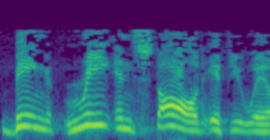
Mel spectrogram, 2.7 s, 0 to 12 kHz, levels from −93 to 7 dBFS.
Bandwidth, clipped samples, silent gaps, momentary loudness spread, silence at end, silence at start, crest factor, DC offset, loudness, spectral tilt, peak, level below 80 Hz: 6.4 kHz; under 0.1%; none; 10 LU; 0 s; 0 s; 12 dB; under 0.1%; -13 LUFS; -6 dB/octave; 0 dBFS; -56 dBFS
